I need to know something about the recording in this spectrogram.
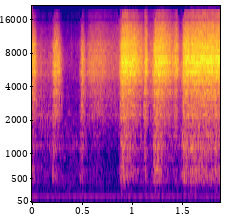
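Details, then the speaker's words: RV being de-winterized, with antifreeze purged from the cold and hot lines: irregular hissing and spitting bursts come from the faucet as trapped air clears. This is normal until the water pump restores line pressure. "Il y a de l'air qui aussi c'est normal. Je vais lui donner le temps de remettre la pression dans le tuyau pour qu'on arrête de faire de l'air."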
